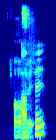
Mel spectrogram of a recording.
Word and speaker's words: Offutt: do I pronounce it Offutt? – Offutt.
